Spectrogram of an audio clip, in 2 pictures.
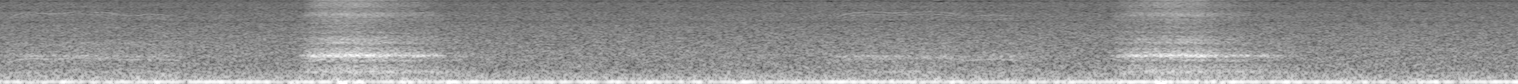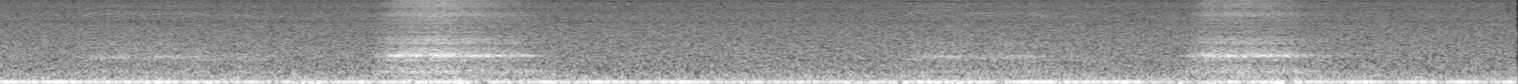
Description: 코 고는 소리 듣기 ASMR, Snoring ASMR, いびき ASMR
